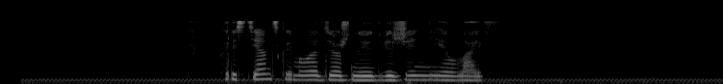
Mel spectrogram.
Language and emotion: Russian, neutral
